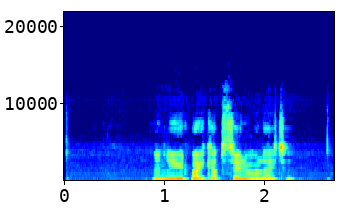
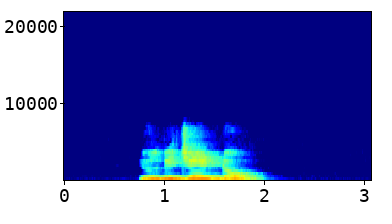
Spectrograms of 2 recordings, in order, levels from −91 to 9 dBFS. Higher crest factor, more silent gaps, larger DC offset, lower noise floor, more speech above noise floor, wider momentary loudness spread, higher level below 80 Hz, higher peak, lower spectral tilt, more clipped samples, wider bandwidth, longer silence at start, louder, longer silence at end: about the same, 20 dB vs 18 dB; neither; neither; second, -62 dBFS vs -85 dBFS; second, 37 dB vs 64 dB; second, 6 LU vs 9 LU; about the same, -54 dBFS vs -58 dBFS; about the same, -8 dBFS vs -8 dBFS; second, -5 dB/octave vs -6.5 dB/octave; neither; first, 11 kHz vs 7.2 kHz; first, 0.9 s vs 0.75 s; second, -26 LUFS vs -22 LUFS; second, 0.4 s vs 1.1 s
